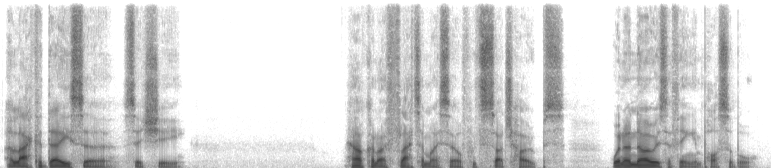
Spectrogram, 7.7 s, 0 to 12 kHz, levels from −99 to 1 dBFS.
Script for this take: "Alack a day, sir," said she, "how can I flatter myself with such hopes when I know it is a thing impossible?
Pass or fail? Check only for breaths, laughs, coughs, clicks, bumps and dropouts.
pass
